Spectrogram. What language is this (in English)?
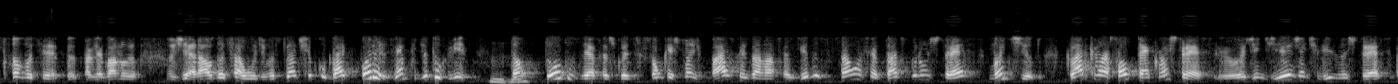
Portuguese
